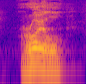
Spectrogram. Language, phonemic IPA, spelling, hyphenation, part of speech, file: Dutch, /ˈrɔjəl/, royal, ro‧yal, noun, Nl-royal.ogg
- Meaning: royal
